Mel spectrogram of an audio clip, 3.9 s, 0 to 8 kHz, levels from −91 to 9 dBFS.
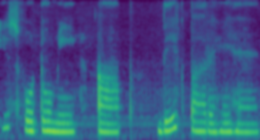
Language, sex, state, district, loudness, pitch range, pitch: Hindi, female, Rajasthan, Bikaner, -18 LUFS, 185-205 Hz, 190 Hz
